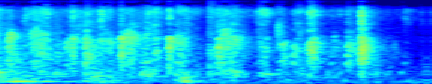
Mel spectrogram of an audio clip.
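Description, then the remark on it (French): An audience applauds Monsieur Samy once again, steadily for about three seconds: a dense, even wash of many hands clapping, with scattered sharper claps standing out from the crowd noise. No one speaks over it. “Applaudissez pour Monsieur Samy encore une fois.”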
